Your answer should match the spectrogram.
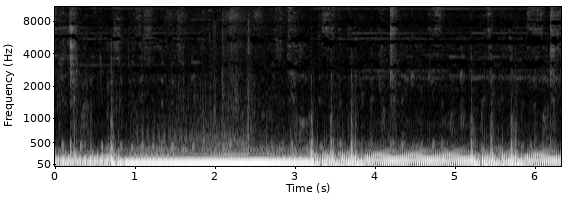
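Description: JBL Boombox 2 portable speaker playing a bass-only hip-hop track at maximum volume on mains power. Loud, deep sustained bass notes, one held for about two seconds, are broken by short hits between notes.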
